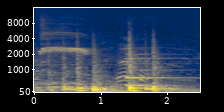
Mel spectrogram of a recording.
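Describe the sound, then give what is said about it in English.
A shrill, steady blast from an Acme Thunderer whistle lasts just under a second over a noisy audience, followed by scattered voices and murmuring. “Is there more than one Acme Thunderer in the audience? Everybody that's got a whistle, blow it.”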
